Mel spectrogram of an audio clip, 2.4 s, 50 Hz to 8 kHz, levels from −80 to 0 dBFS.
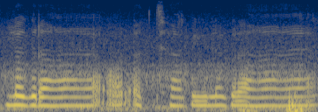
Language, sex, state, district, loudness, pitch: Hindi, female, Punjab, Pathankot, -16 LUFS, 195 Hz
